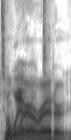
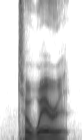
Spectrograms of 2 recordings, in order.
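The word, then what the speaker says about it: Taweret: It's not Tauret. – I think he said Tauret. – Tauret. – It's three syllables, which caught me off guard, yeah.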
